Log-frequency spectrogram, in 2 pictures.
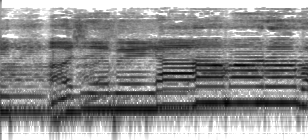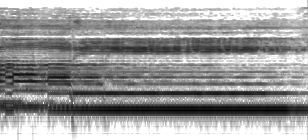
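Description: A man singing a Bengali Islamic gazal (ghazal), sliding and stepping between notes, then holding one long drawn-out note through the second half.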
